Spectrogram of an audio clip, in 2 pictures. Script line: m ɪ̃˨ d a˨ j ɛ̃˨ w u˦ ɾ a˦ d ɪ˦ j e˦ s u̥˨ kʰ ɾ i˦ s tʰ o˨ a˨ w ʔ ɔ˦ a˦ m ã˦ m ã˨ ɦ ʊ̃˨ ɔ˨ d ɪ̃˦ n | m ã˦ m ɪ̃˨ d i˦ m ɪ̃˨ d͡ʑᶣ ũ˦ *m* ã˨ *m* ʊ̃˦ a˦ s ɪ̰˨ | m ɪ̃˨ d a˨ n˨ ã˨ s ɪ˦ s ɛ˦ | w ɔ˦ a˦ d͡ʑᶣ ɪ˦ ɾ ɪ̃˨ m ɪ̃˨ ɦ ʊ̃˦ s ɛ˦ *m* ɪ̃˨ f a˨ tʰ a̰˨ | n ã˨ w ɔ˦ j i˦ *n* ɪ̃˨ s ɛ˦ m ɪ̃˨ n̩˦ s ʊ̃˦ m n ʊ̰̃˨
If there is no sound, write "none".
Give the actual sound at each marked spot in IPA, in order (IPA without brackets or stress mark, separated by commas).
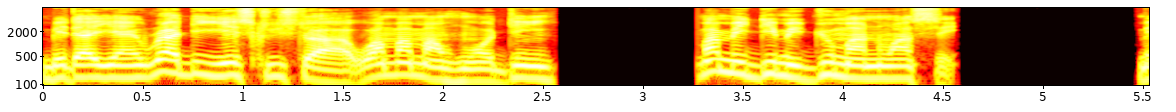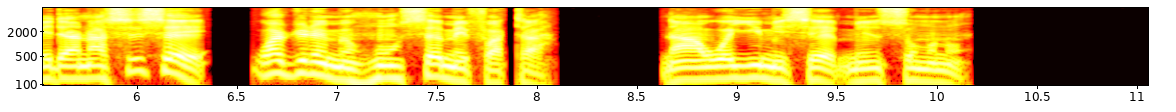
m, n, m, m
